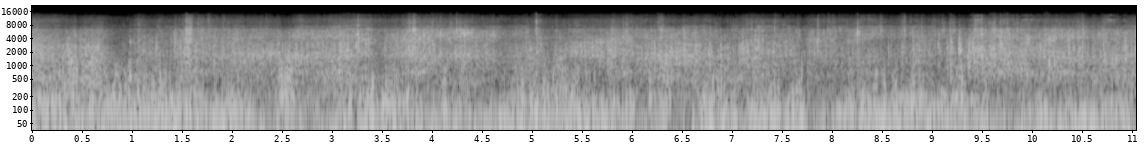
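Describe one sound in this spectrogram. A bicycle frame clatters and knocks over bumps.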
